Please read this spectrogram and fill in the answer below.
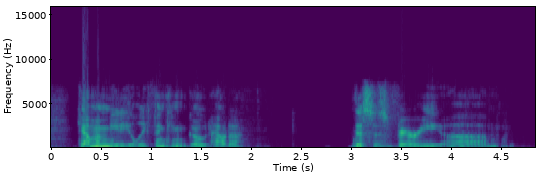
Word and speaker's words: Gouda: Most Americans say it's Gouda, but in Holland it's pronounced Gouda after the town of Gouda.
